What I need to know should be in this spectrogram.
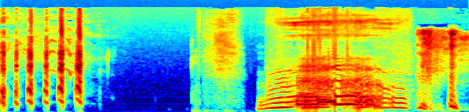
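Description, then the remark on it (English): Five quick sharp clicks, a soft breathy rustle, then a person imitates a cow's moo: a loud, drawn-out, low groaning bellow that sounds more like a roar, ending with a short rasp. “That is not the sound a cow makes at all. No, that's like a dinosaur.”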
